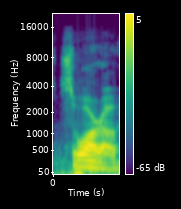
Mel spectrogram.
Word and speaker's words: Saguaro: Did I say that right? Saguaro? – Saguaro, yeah.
